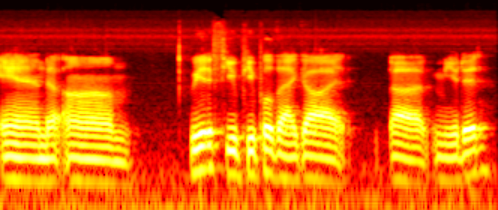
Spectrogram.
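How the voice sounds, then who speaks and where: A young man co-hosts a casual podcast, telling a story with a somewhat low voice. He rambles, restarts his sentences often and keeps circling back to what he meant to say. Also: slow. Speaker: podcast co-host. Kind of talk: casual chat.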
